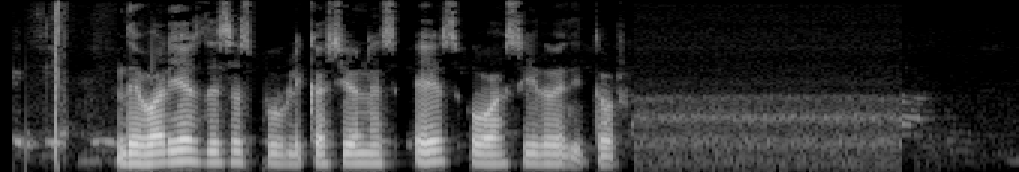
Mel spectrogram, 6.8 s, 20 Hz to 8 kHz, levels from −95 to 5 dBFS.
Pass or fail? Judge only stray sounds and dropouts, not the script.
pass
